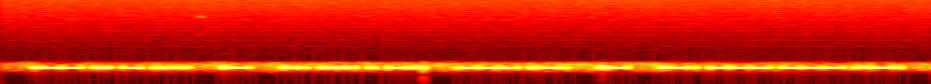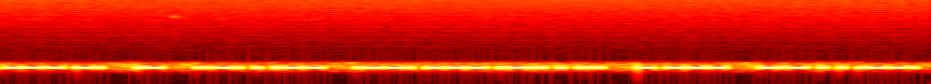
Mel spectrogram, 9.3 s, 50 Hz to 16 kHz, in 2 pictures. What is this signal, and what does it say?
Morse code, heard as a keyed tone, about 52 wpm, 690 Hz, with radio noise. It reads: WITH A SHED OR A ROOF ON A FEW POLES TO KEEP
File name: archived / CRSnet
